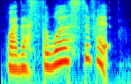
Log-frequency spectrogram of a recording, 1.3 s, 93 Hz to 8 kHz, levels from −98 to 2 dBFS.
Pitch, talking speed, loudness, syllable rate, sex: 265 Hz, 275 wpm, -17 LUFS, 6.1 syllables/s, female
